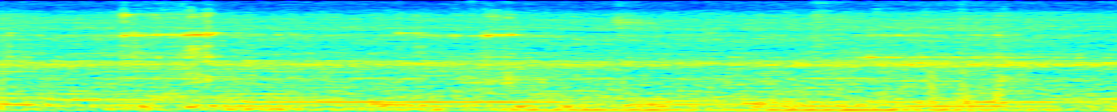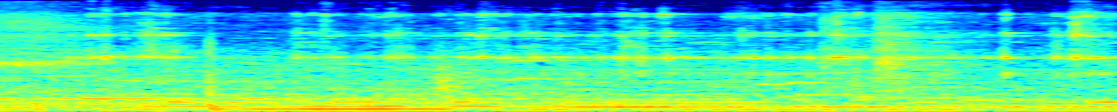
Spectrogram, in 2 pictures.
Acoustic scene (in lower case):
cafe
